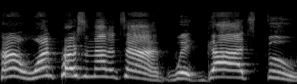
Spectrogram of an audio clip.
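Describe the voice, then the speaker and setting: A woman's raised, projected voice, extremely high in pitch, bright and sharp with an animated tone, at a fairly slow pace against a quiet background. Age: 50s. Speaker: health coach. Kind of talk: motivational talk.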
